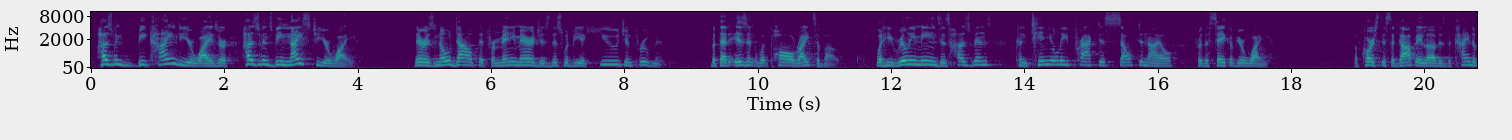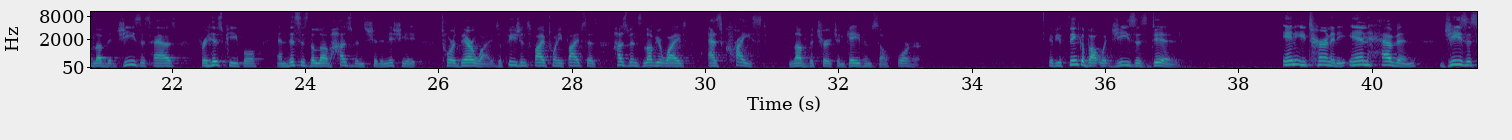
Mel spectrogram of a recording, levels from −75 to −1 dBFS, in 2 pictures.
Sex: male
